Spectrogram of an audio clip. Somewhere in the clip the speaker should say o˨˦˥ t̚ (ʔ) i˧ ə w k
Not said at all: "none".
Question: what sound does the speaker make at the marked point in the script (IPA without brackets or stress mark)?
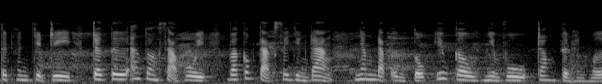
ʔ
